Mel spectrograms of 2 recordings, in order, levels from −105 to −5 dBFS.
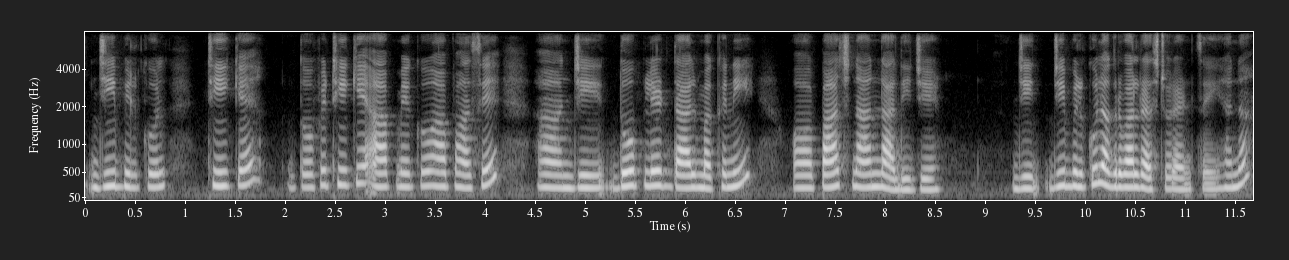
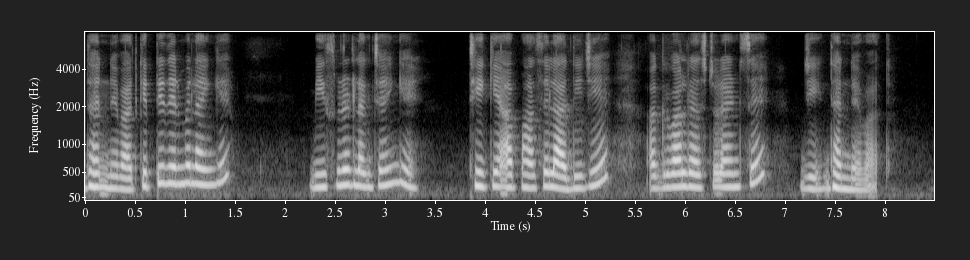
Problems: none marked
